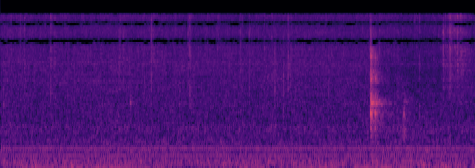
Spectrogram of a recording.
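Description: Semolina and bottle-gourd halwa sizzling softly in ghee in a pan, with one sharp clink of the steel spatula against the pan about three and a half seconds in.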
